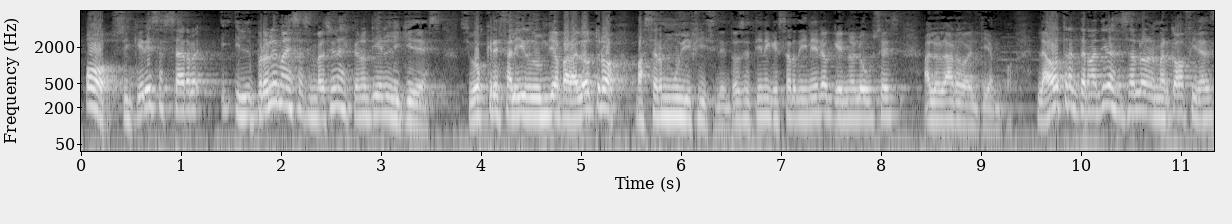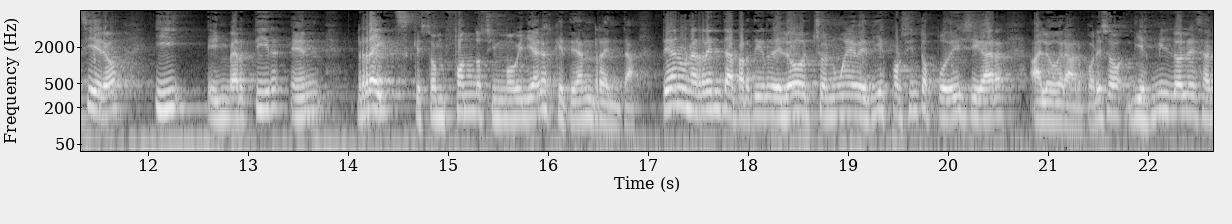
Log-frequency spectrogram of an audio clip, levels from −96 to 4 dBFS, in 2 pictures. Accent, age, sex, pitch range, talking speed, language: Argentinian, 20-39, male, 130-160 Hz, 215 wpm, Spanish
